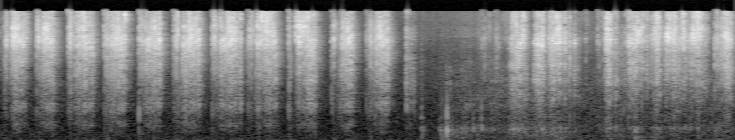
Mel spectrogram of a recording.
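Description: Long nails scratch the base and top rim of a pink Himalayan salt single tealight candle holder. The result is a run of quick, bright, gritty rasping strokes with almost no low end. The strokes ease into a softer, quieter scrape midway before the sharp rhythmic scratching resumes.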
